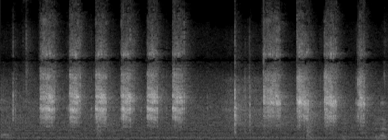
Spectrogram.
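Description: A hand ratchet tightens head bolts on a high-horsepower engine block, giving a run of quick, close clicking bursts in a steady rhythm, a short pause, then more rapid strokes.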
